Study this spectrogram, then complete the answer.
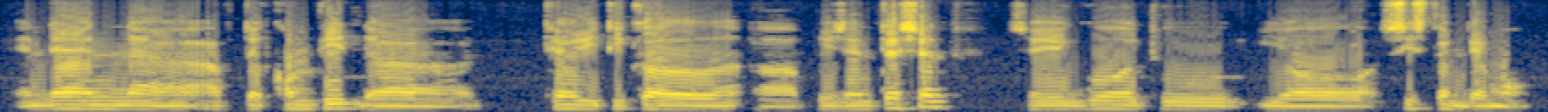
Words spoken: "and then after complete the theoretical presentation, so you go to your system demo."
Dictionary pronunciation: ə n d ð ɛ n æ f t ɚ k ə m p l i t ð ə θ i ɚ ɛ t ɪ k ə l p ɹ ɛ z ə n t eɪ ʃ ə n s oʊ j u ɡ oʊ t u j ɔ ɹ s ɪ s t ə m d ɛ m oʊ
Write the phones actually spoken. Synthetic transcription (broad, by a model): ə n d ɛ n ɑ f t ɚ k ə m p l i t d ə t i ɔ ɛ t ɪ k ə l p ɹ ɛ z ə n t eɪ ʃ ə n s oʊ j u ɡ oʊ t u j ɔ s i s t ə m d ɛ m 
